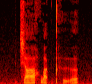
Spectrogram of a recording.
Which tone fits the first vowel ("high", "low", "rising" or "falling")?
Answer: rising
